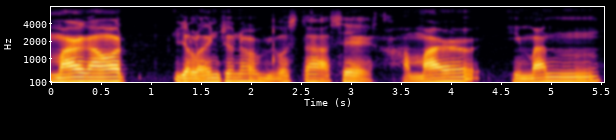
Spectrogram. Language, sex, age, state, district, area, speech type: Assamese, male, 60+, Assam, Dhemaji, rural, spontaneous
